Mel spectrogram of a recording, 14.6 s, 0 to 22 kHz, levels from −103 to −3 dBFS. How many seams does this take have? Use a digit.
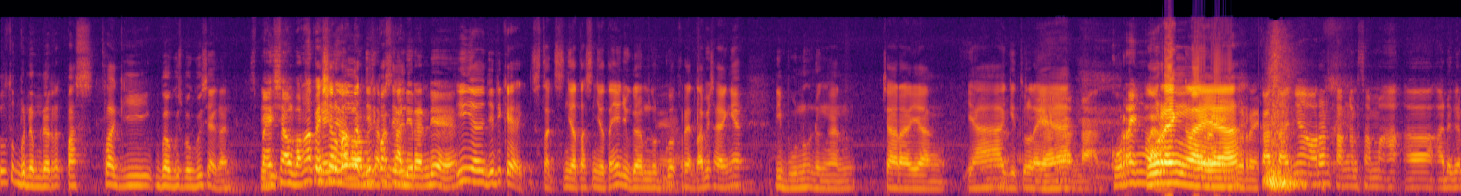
1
